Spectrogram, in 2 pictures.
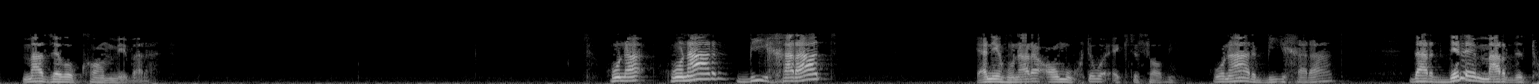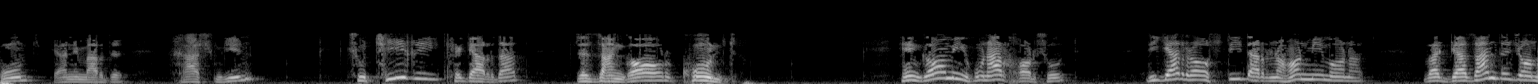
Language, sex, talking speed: Persian, male, 80 wpm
